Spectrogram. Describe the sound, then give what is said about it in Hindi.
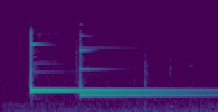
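An electronic two-note bell chime of the kind a quiz host sounds for a correct answer: a bright higher tone, then a lower one half a second later, each ringing on and fading slowly. “ये घंटी की आवाज है। जापानी भाषा में इसके लिए शब्द है पिंग पोम।”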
